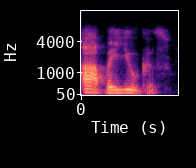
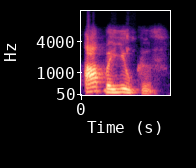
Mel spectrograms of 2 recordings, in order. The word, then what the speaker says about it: Ophiuchus: So, if you don't mind, sister, will you pull up how long is the sun in the sign of Ophiuchus?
